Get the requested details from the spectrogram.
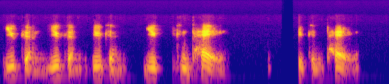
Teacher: if I were to transcribe that phonemically it would be you can together and then pay would be separate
